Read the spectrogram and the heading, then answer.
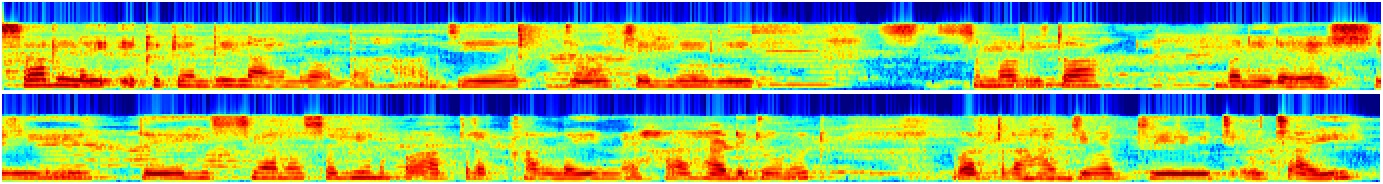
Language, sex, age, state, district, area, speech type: Punjabi, female, 30-45, Punjab, Ludhiana, urban, spontaneous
